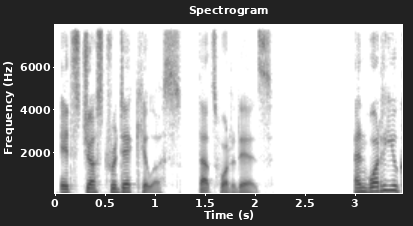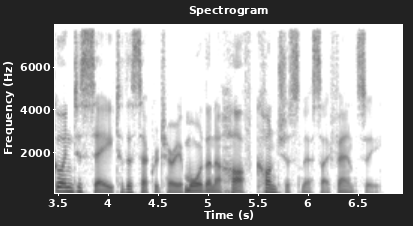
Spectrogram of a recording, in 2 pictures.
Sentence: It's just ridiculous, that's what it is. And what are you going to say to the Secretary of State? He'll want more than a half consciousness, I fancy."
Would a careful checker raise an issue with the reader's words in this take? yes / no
yes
